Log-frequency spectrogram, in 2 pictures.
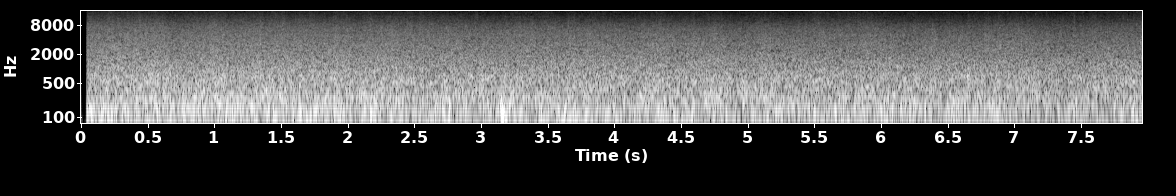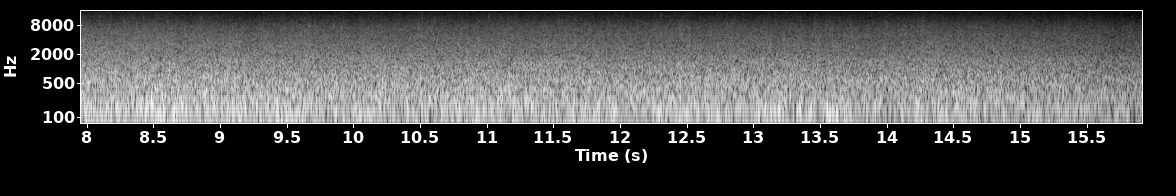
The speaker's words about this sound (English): It was this idea that led me to panning the river, moving away and up from the river, moving the microphone across the little gorge from fast-flowing water to the calm pool downstream.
